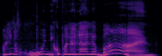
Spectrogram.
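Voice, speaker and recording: A woman's voice: very high voice, sing-song, moderate pace. A woman acting in a radio drama as a put-upon member of a household, mild and casual in manner. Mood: compliant, curious.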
